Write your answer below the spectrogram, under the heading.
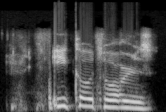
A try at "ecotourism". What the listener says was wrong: مش ايكو، echo. echo. yes, echo tourist.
